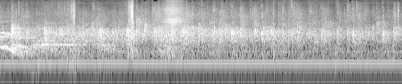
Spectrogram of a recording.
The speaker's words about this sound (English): Man, I'm serious. Give them one more applause.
